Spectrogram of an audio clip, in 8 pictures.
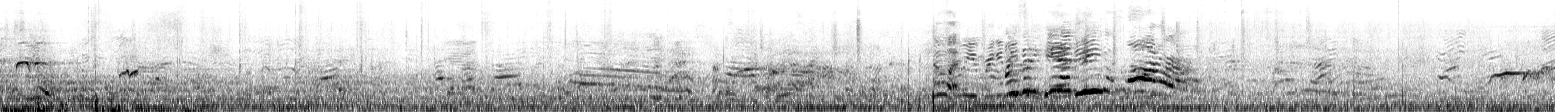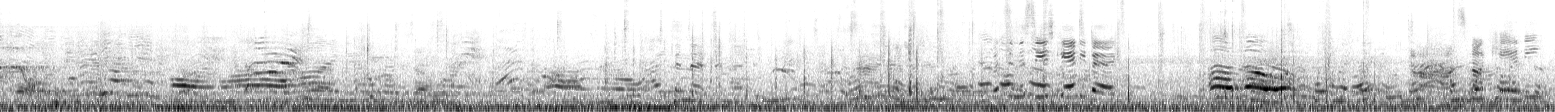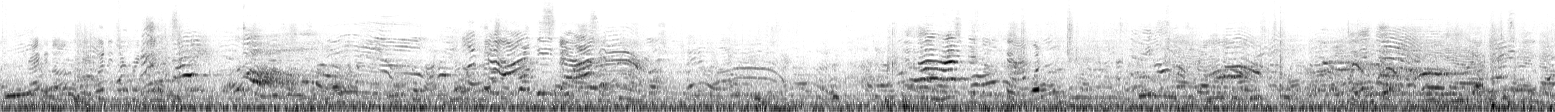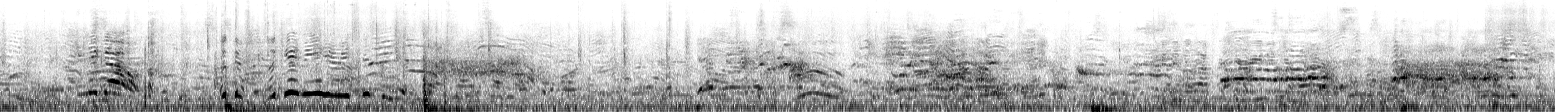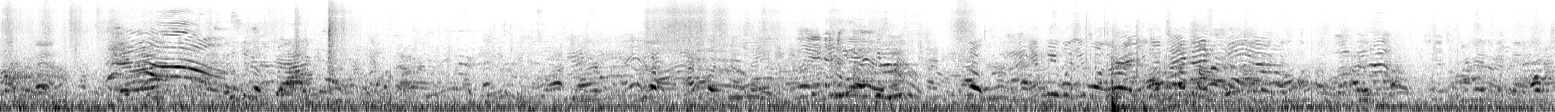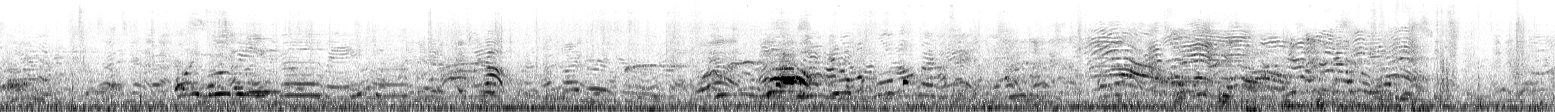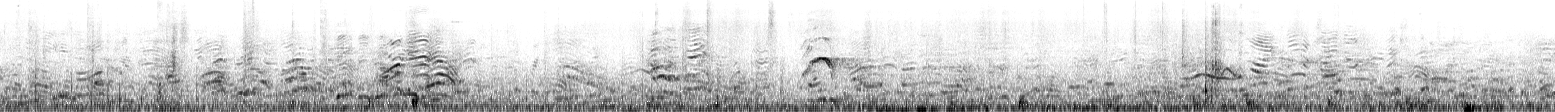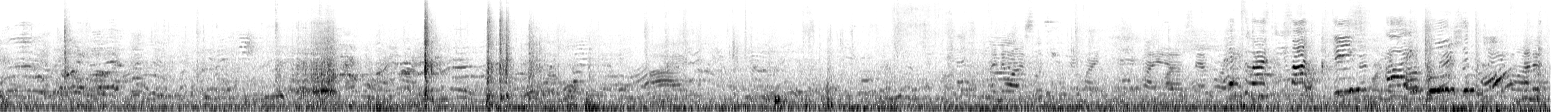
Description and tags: kids playing and parents chatting in the playground after elementary school
kids, conversation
